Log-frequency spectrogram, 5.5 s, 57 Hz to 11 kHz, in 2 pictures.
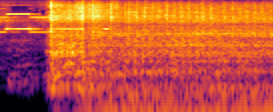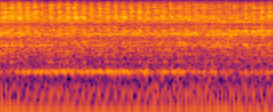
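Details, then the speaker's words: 2003 Walker MT riding mower after replacing idler pulleys and transfer shaft bearings: engine catches after brief crank and runs steady and even with no squeal or rumble; much quieter than before. "Well, take my word for it. It was much quieter this time than it was before."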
